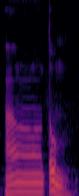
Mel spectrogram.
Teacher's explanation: nun sukun atau nun mati bertemu dengan ta nunnya dibaca samar dibaca samar berbunyi Antum itu dihukumi bacaan Ikhfa kemudian lihat di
